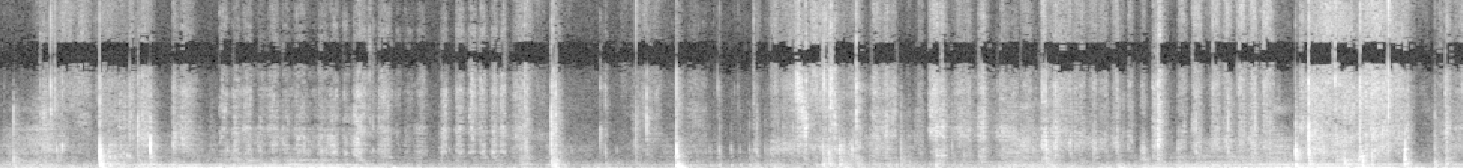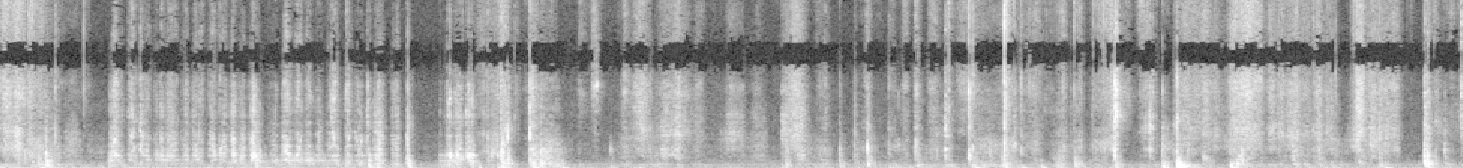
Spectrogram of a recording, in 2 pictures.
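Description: Faint scratching and rubbing of cardstock as it is glued, folded and pressed down by hand on a cutting mat, with a few soft clicks.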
